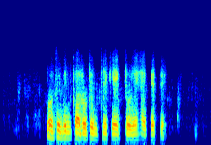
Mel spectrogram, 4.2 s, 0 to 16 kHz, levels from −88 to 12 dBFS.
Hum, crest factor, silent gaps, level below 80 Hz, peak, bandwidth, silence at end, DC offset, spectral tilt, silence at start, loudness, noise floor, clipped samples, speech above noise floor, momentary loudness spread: none; 18 dB; none; -64 dBFS; -2 dBFS; 4.4 kHz; 0.95 s; under 0.1%; -11.5 dB/octave; 0.95 s; -18 LUFS; -64 dBFS; under 0.1%; 47 dB; 9 LU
